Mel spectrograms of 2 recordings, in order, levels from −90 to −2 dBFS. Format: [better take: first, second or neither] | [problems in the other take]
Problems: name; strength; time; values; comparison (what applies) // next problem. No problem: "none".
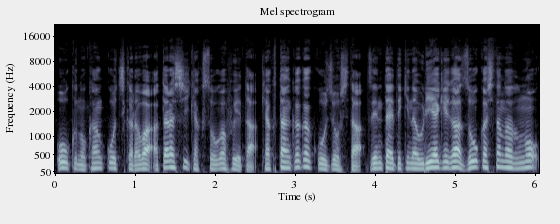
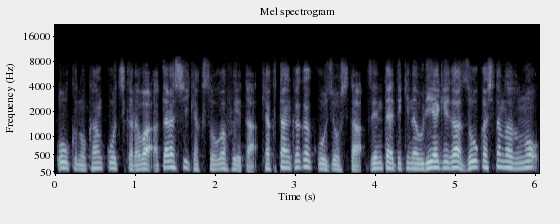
first | garbled, watery; badly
